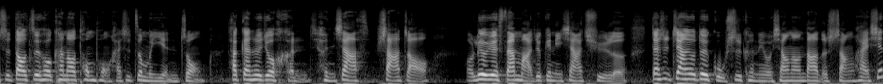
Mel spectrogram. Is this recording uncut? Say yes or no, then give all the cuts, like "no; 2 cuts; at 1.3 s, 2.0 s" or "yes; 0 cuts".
yes; 0 cuts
